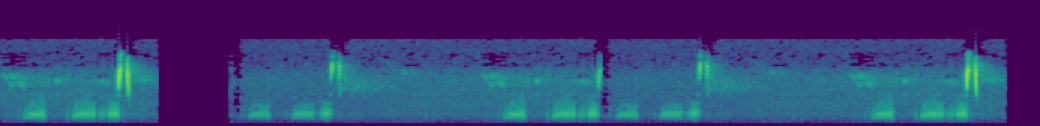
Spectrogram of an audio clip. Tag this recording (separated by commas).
wood thrush calling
